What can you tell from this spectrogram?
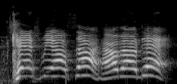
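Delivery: high, hammed-up catchphrase voice; catchphrase impression. Host quoting a meme at the family, high impression.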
